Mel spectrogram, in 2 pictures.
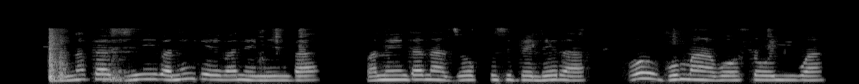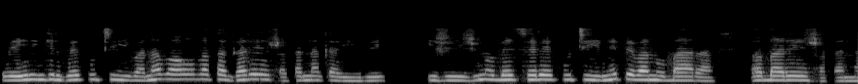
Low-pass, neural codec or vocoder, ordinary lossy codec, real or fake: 5.4 kHz; none; AAC, 24 kbps; real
